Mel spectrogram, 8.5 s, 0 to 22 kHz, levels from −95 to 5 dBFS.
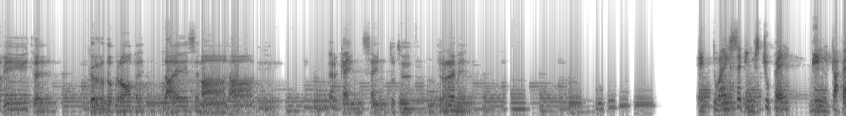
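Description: From start to finish the audio carries a steady buzz at 138 Hz and plays back about 1.6 times too fast, yet its pitch stays close to normal. This is a truncated block size mismatch: one stage hands over longer blocks than the next stage accepts, which fits 512-sample blocks being written, and the tail of every block is discarded. Each cut repeats at the block rate to form the buzz, while the lost material shortens time without shifting pitch.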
